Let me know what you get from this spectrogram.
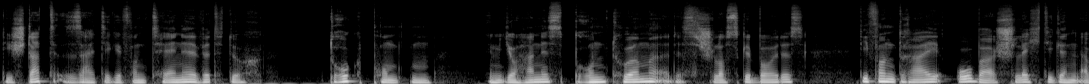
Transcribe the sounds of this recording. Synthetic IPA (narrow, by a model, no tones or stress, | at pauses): d̥iːʃtatzaɪtɪɡəfɔntʰɛːnəvɪɐtd̥ʊɐç | d̥ʁʊkpʰʊmpm̩ | ʔɪmjoɦanəsb̥ʁʊntʰʊɐmd̥ɛ̰sʃlɔsɡ̥əbɔʏɾəs | d̥iːfɔndʁaɪʔoːbɐʃlɛçtɪɡənɛ̰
